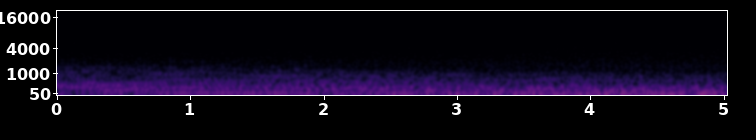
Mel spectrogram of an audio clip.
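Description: Cockpit drone of a Britten-Norman Islander's twin propeller engines during a slightly unstable touchdown on a runway by a beach in Microsoft Flight Simulator, a steady loud hum with no voices.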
